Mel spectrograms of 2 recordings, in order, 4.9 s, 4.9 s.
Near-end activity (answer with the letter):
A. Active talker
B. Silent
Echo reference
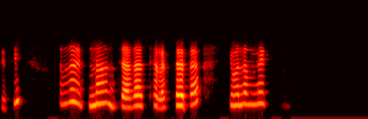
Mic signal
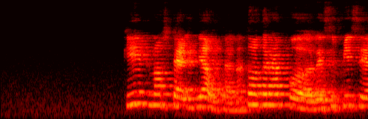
A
